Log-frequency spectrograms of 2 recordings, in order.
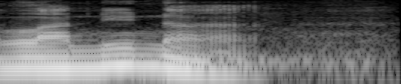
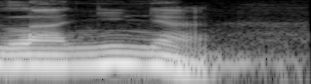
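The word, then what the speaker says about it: La Niña: mitigasi dan Siaga fenomena La Nina kalau kata teman-teman saya bacanya bukan Lanina tapi lainnya cuma karena lidah Jawa saya nggak bisa bilang lainnya saya bilangnya Lanina aja nah membicarakan tentang mitigasi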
